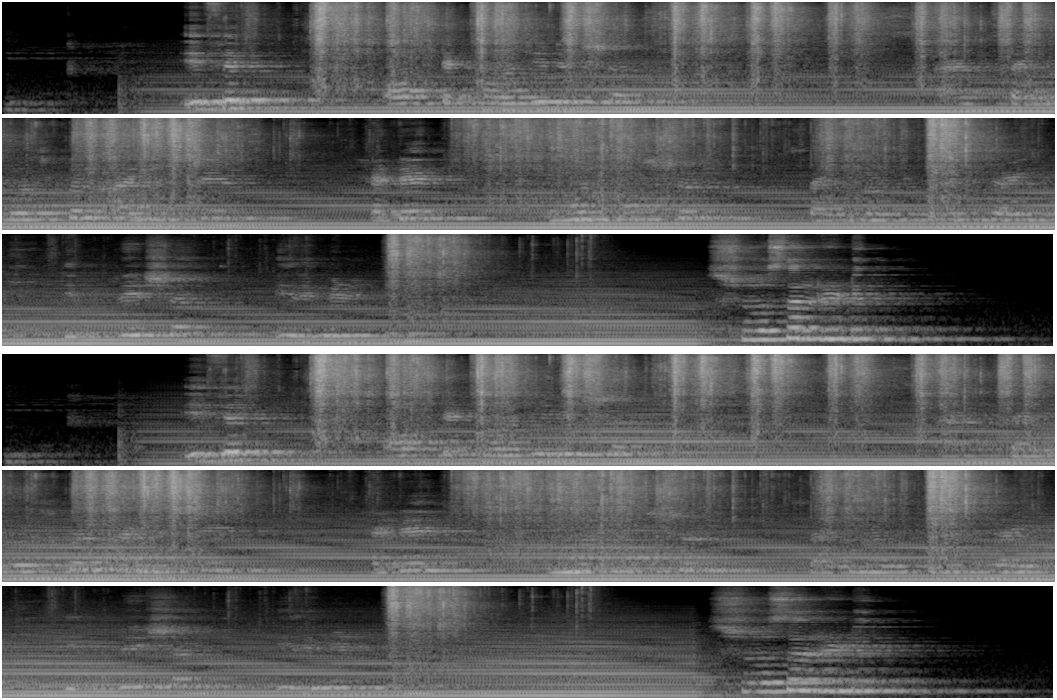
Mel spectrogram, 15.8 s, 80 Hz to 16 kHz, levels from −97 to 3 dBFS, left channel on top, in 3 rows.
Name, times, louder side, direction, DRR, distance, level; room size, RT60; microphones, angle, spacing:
sound 1, 0.6-14.0, equal, 80° right, 2.4 m, -38 dB
voice 1, 0.9-1.3 1.9-3.4 4.3-6.6 7.1-7.5 8.0-8.9 9.3-12.8 14.1-14.8, left 1 dB, 35° left, -2 dB, 2.7 m, -38 dB
sound 2, 1.0-1.3 1.5-6.8 7.5-10.2 12.4-13.5, right 2 dB, 5° right, 0.5 m, -29 dB
18.5 x 14.0 x 3.1 m, 1.2 s
head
